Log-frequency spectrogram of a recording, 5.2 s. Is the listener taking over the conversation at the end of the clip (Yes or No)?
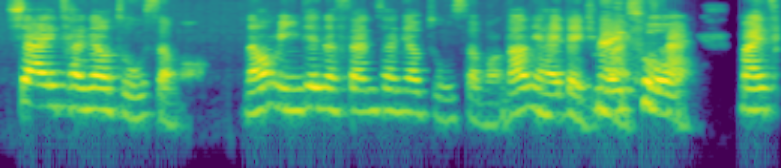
No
